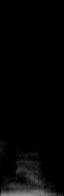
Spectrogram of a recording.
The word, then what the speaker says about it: mu: i'm going to write beneath it how to pronounce it that's mu and that is the letter that we use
